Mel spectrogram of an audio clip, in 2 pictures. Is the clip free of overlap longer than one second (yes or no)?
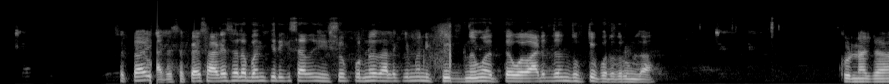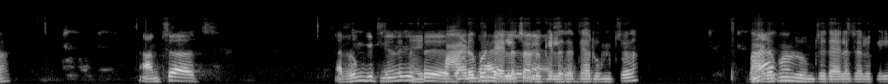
no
